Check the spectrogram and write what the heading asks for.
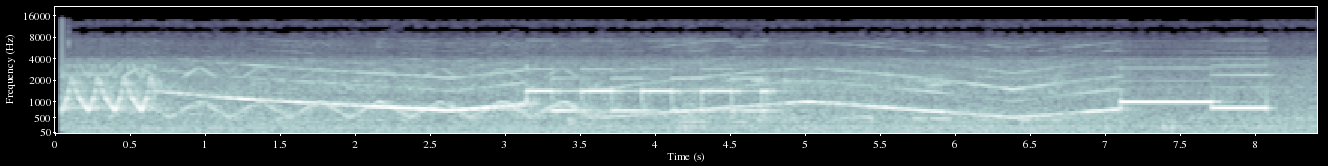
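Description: Sirens of several fire service vehicles passing in convoy, overlapping: a fast yelp at first, long slow rising and falling wails, and a two-tone hi-lo alternation in the middle, ending in a steady held tone that drops to a lower one.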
